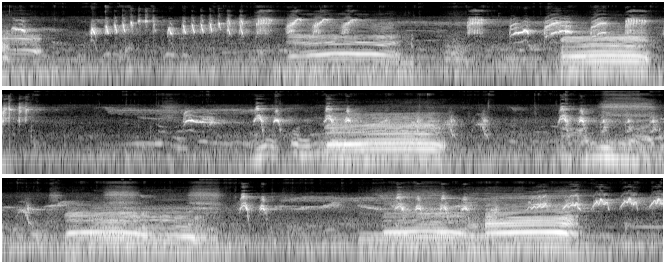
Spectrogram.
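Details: Tame cattle walking with their herd toward the shed, lowing in about five drawn-out, harmonic-rich moos spread over twenty seconds, some wavering in pitch, while small birds chirp and twitter brightly throughout.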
